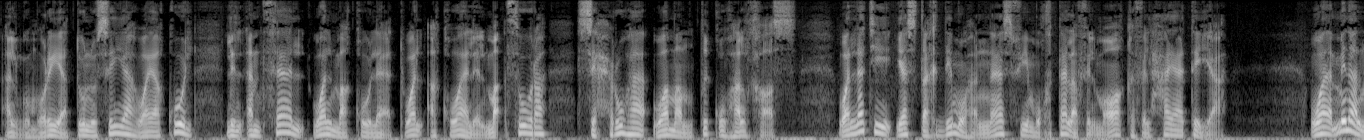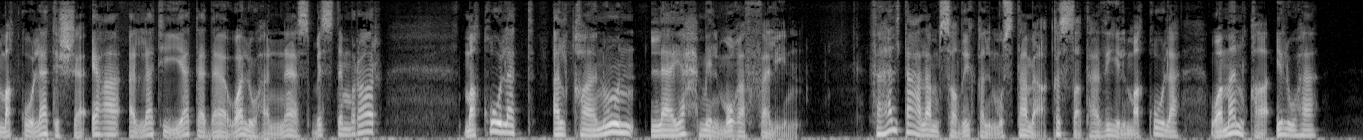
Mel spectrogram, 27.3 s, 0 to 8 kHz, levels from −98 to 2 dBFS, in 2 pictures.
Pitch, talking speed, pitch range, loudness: 110 Hz, 85 wpm, 95-135 Hz, -24 LUFS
